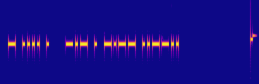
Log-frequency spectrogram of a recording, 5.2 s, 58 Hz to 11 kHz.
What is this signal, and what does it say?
Morse code, heard as a keyed tone, about 25 wpm, 700 Hz. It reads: THE KEY?
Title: Sentences from Top 1000 Words - Review Part 4 - 25wpm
